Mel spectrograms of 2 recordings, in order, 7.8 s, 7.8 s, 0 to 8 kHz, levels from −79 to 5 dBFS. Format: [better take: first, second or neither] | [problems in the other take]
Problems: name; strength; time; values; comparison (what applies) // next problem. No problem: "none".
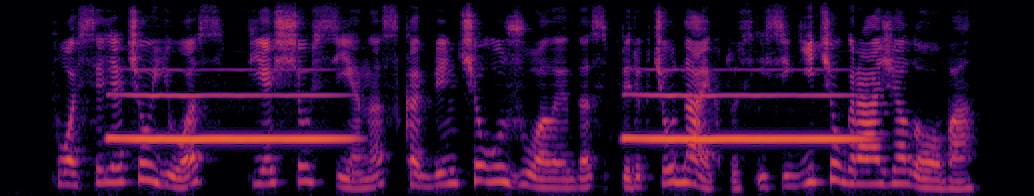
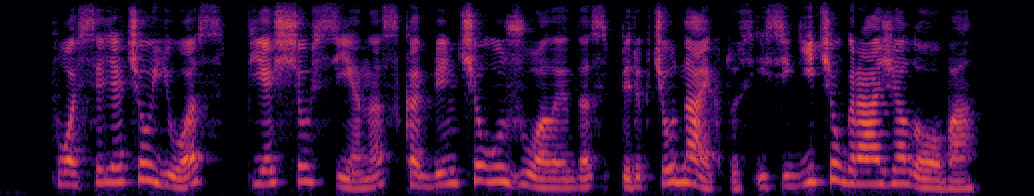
second | background sound (Wind instrument, woodwind instrument); 4 dB above the speech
